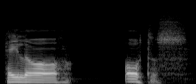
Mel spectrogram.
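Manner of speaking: ordinary delivery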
